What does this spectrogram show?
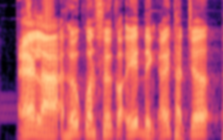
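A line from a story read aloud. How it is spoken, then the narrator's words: Startled then loud laughing. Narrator (Vietnamese): Độc Nhãn Giảo Hồ sửng sốt, đoạn liền biến sắc mặt cũng ha hả cười to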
